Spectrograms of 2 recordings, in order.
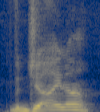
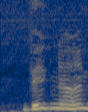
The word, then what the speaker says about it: Vigna: Vagina.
